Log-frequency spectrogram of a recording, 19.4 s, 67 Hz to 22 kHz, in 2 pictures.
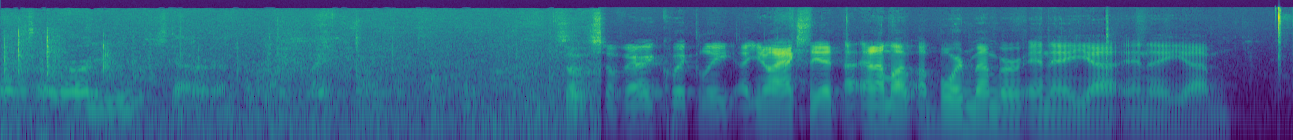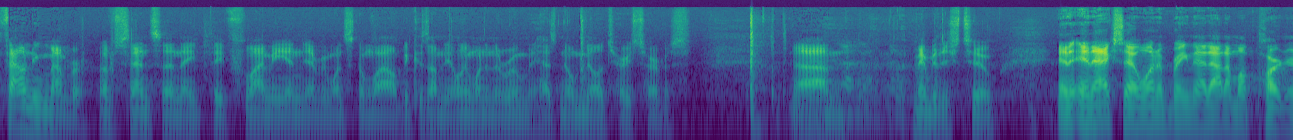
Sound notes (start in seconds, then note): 15.8 laughing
